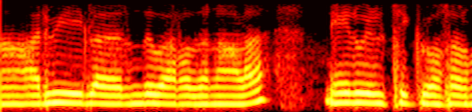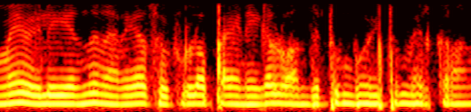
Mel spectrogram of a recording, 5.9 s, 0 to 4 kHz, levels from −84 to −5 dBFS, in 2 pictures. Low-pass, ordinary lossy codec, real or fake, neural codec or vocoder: 3.6 kHz; none; real; none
